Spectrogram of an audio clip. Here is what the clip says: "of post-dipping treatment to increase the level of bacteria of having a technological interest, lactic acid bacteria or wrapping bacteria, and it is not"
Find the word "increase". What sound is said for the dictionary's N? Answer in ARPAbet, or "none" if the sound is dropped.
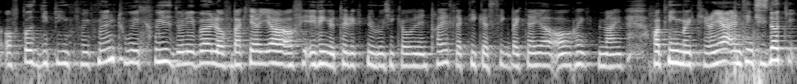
none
